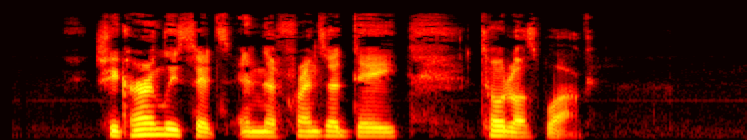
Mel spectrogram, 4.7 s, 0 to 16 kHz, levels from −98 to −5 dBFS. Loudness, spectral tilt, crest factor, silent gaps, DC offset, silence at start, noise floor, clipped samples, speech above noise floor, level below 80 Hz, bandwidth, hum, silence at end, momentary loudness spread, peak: -30 LUFS; -5 dB/octave; 22 dB; none; under 0.1%; 0.6 s; -79 dBFS; under 0.1%; 49 dB; -72 dBFS; 11.5 kHz; none; 1.05 s; 16 LU; -10 dBFS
